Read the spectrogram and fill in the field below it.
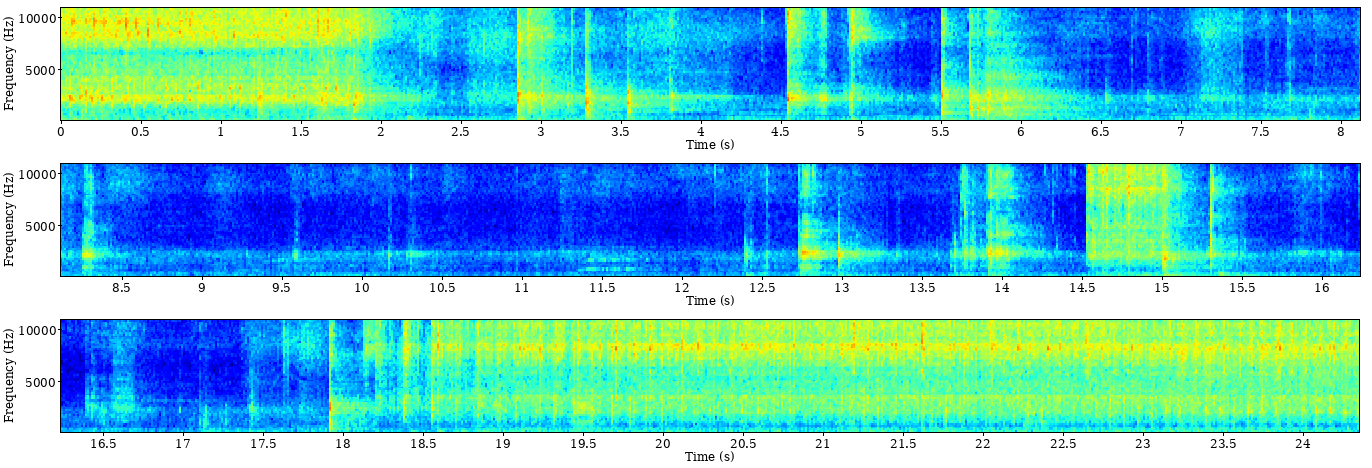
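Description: A sewing machine stitches seams in fabric with a steady mechanical whirr that runs in bursts, with clicks and brief pauses between stitching runs before a long continuous stretch at the end.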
